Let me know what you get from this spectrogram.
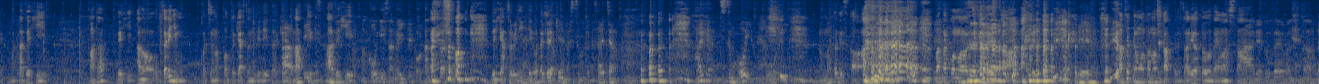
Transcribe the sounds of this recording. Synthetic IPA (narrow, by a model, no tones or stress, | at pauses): mat̪aze̞çi | mat̪aze̞çḭano̞ːɸɯ̥t̪aɾʲiɲ̟imo̞ | ko̞t͡ɕino̞po̞d̪ːo̞kʲasɨ̥t̪o̞ɲ̟id̪e̞t̪e̞it̪ad̪ake̞ɾanat̪ːeɯ̟aze̞çimako̞ːɡʲiːsãŋɡaiːt̪ːejɯ̟kaβa̰kãnːaso | ze̞çiaso̞bʲiɲ̟iːkit̪eit̪ad̪akeɾekʲiɾenːoɕi̥t͡sɨmõt̪kasaɾe̞t͡ɕaɯ̟nokana | t̪ʰaiɦẽɕi̥t͡sɨmõoːijone | mat̪ad̪e̞sɨ̥ka̰ | mat̪ako̞nokaeka | at̪o̞t̪ːe̞mo̞t̪ano̞ɕi̥kat̪ːad̪e̞sɨaɾʲiɡat̪o̞ːɡo̞zaimaɕi̥t̪a̰ɾʲiɡat̪oɡzaimat̪a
